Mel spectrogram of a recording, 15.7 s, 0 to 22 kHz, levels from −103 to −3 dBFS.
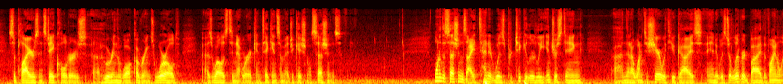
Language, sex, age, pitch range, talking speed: English, male, 30-49, 80-95 Hz, 185 wpm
